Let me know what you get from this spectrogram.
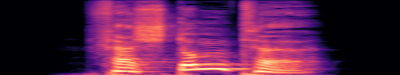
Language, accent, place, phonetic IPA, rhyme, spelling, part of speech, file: German, Germany, Berlin, [fɛɐ̯ˈʃtʊmtə], -ʊmtə, verstummte, adjective / verb, De-verstummte.ogg
- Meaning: inflection of verstummen: 1. first/third-person singular preterite 2. first/third-person singular subjunctive II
